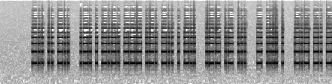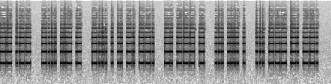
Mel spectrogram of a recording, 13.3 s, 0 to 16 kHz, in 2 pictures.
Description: Morse code, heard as electronic beeps, machine-sent, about 38 wpm, 850 Hz. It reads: DID RECORDED WAS THE KNOW BUT BEING NOT SHE SONG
